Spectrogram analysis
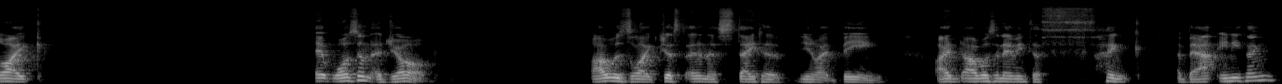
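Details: Stuttering in an adult male from New Zealand who describes himself as a proud person who stutters; podcast interview.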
